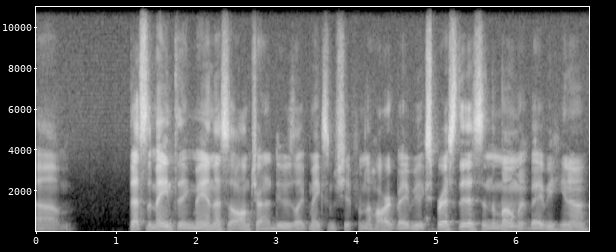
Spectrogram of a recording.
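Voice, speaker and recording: On a very clean recording with a silent background, a man with a Southern accent speaks at a fairly quick pace and fairly low pitch, his tone bright and sharp, with ordinary pitch variation. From US South, East Nashville, Tennessee. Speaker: musician. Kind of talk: casual chat. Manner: animated.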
